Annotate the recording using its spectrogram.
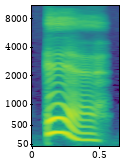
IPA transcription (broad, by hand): e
